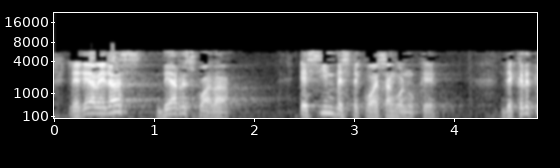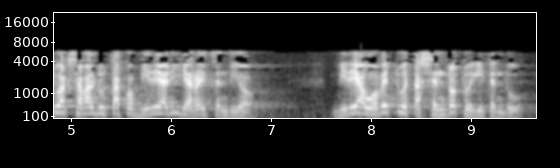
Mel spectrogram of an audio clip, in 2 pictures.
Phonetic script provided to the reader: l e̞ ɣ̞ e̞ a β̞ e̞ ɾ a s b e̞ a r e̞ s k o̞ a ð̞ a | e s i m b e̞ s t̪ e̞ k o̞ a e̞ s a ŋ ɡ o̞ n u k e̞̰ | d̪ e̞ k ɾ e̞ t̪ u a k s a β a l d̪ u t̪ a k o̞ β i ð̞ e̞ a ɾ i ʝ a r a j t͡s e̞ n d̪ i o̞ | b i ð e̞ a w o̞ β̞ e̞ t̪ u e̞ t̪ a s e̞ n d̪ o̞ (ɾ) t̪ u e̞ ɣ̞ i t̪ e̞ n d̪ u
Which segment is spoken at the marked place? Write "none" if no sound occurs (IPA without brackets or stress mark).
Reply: none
